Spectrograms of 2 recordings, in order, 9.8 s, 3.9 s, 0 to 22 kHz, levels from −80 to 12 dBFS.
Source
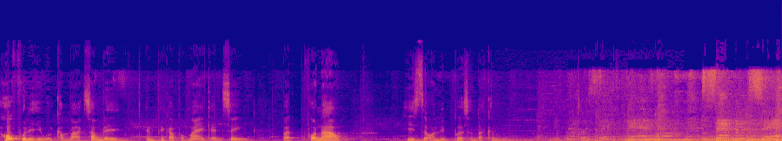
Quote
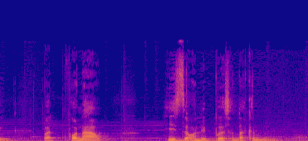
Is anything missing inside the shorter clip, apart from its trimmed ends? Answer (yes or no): no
